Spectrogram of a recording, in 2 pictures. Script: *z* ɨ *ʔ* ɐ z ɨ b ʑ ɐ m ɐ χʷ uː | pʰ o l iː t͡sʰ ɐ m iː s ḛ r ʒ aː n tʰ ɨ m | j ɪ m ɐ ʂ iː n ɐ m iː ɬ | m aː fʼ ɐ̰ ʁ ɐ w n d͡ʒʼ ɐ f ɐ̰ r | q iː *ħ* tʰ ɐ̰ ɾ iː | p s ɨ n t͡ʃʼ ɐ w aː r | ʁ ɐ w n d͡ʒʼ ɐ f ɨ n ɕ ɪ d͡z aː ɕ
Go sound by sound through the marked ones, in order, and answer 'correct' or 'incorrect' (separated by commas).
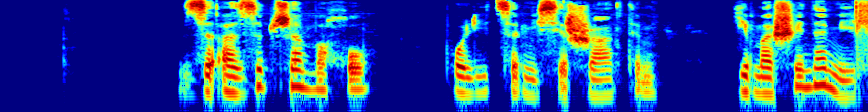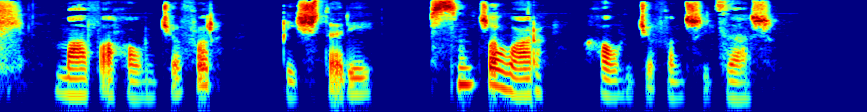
correct, correct, incorrect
